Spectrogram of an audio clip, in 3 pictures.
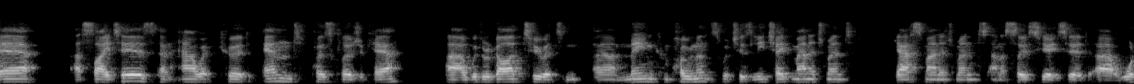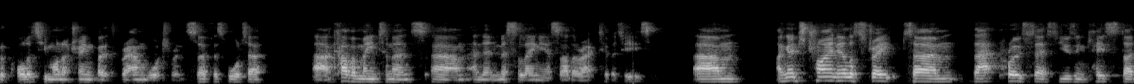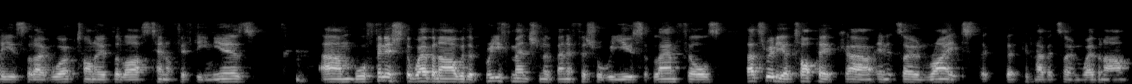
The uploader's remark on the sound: This is an audio version of the FGI webinar.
